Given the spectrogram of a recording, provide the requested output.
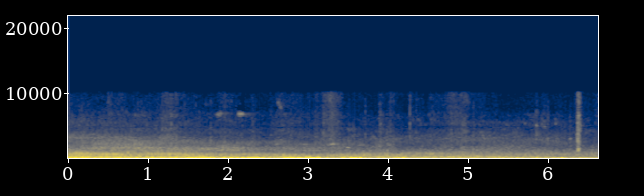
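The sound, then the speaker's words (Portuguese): Steady low roar of traffic on an island with cars rushing past close by, swelling and fading in broad washes, a constant rumbling bed with no clear gaps between passes. “Isso tudo é carro passando aqui pertinho.”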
